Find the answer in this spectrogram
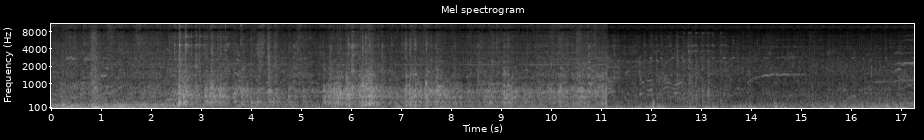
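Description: Steel roller coaster train climbing a chain lift hill: a steady mechanical rumble with a rapid run of clicks and clacks from the lift chain and anti-rollback, with people's voices. About eleven seconds in it gives way abruptly to a quieter, more distant coaster background.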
